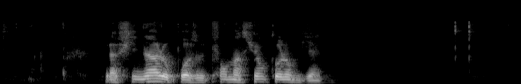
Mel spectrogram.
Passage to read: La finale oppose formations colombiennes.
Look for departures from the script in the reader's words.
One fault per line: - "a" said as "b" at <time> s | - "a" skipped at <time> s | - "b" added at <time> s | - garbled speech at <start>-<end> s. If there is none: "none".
none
